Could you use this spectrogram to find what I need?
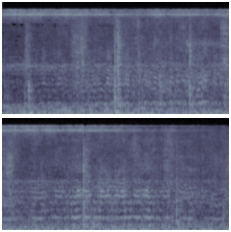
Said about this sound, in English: Approaching Eric's door, Will looks down at a bag of trash with flies hovering around it.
